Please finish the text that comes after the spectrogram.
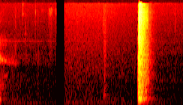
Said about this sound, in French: Quand tout à coup, un livre tomba de l'étagère.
